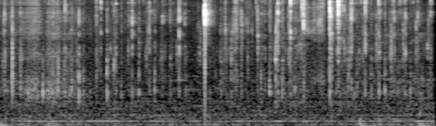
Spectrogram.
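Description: Close-miked chewing of crispy fried chicken: irregular small crunching clicks, with one sharper crunch about two seconds in.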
